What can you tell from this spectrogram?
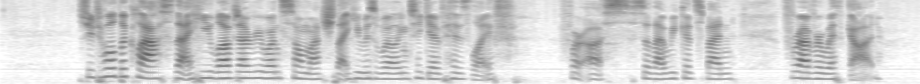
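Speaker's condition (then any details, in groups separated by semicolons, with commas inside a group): Cleft lip and palate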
